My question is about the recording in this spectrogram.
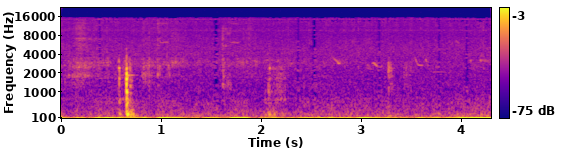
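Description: Low wind-and-handling rumble on a GoPro mounted on an RC speed boat that is out of the water, with a light knock about half a second in and a fainter one later.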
